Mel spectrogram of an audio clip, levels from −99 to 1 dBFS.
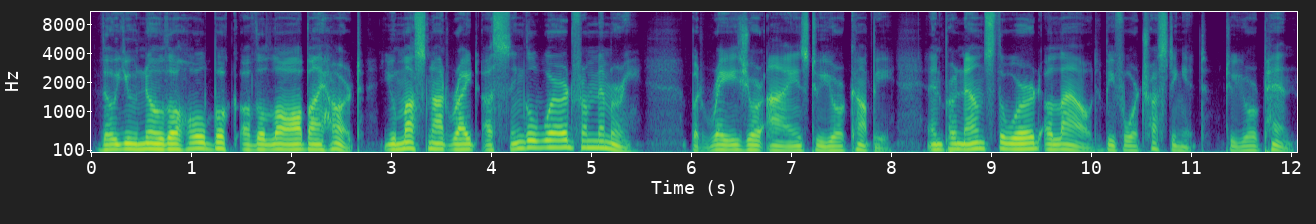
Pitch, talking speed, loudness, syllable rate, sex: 115 Hz, 190 wpm, -17 LUFS, 4.8 syllables/s, male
